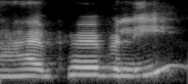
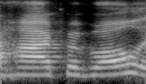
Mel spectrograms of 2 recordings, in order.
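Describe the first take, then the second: First: Hyperbole said as hy-PER-buh-lee; hyperbole with four syllables, ending in "lee"; corrected pronunciation. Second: Hyperbole said as HY-per-bowl; hyperbole ending in "bowl", three syllables; wrong pronunciation. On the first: Teacher giving the correct word, hyperbole as hy-PER-buh-lee. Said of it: "it's a hyperbole". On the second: Teacher correcting the class, hyperbole wrongly as HY-per-bowl. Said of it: "It's not a hyperbole". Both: Shown as a demonstration.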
